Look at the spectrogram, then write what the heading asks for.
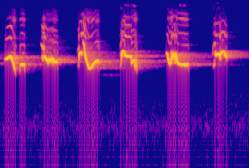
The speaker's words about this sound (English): Sounds a little like an American robin. Oh, come on, it's a perfect robin.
